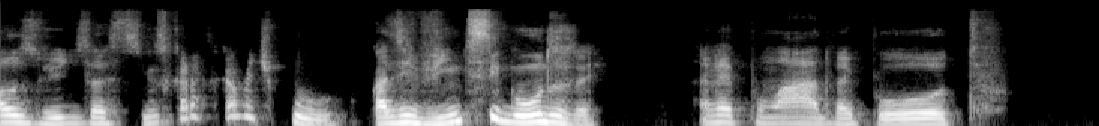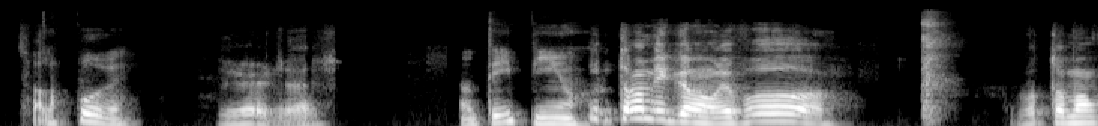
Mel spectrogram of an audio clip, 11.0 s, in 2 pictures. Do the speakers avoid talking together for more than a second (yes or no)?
yes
